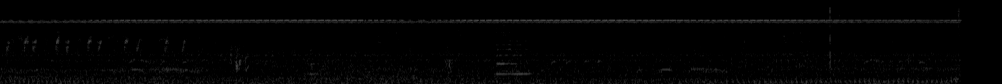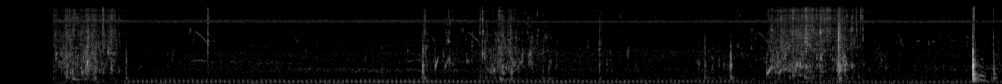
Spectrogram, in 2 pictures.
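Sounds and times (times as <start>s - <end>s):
water splashing and sloshing: 10.6s - 11.4s, 14.1s - 19.0s.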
